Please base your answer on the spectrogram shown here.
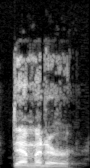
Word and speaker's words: Demeter: It is Demeter. Everybody gets it wrong, though, so it's all good. Demeter. Yes. Okay. Like the Greek god, except I think the Greek god might be pronounced differently, so maybe I'm lying to you.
